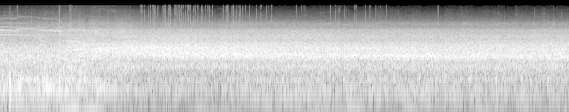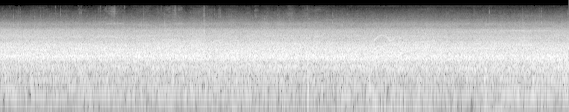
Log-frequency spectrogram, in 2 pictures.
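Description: A large stadium crowd roars loudly.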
